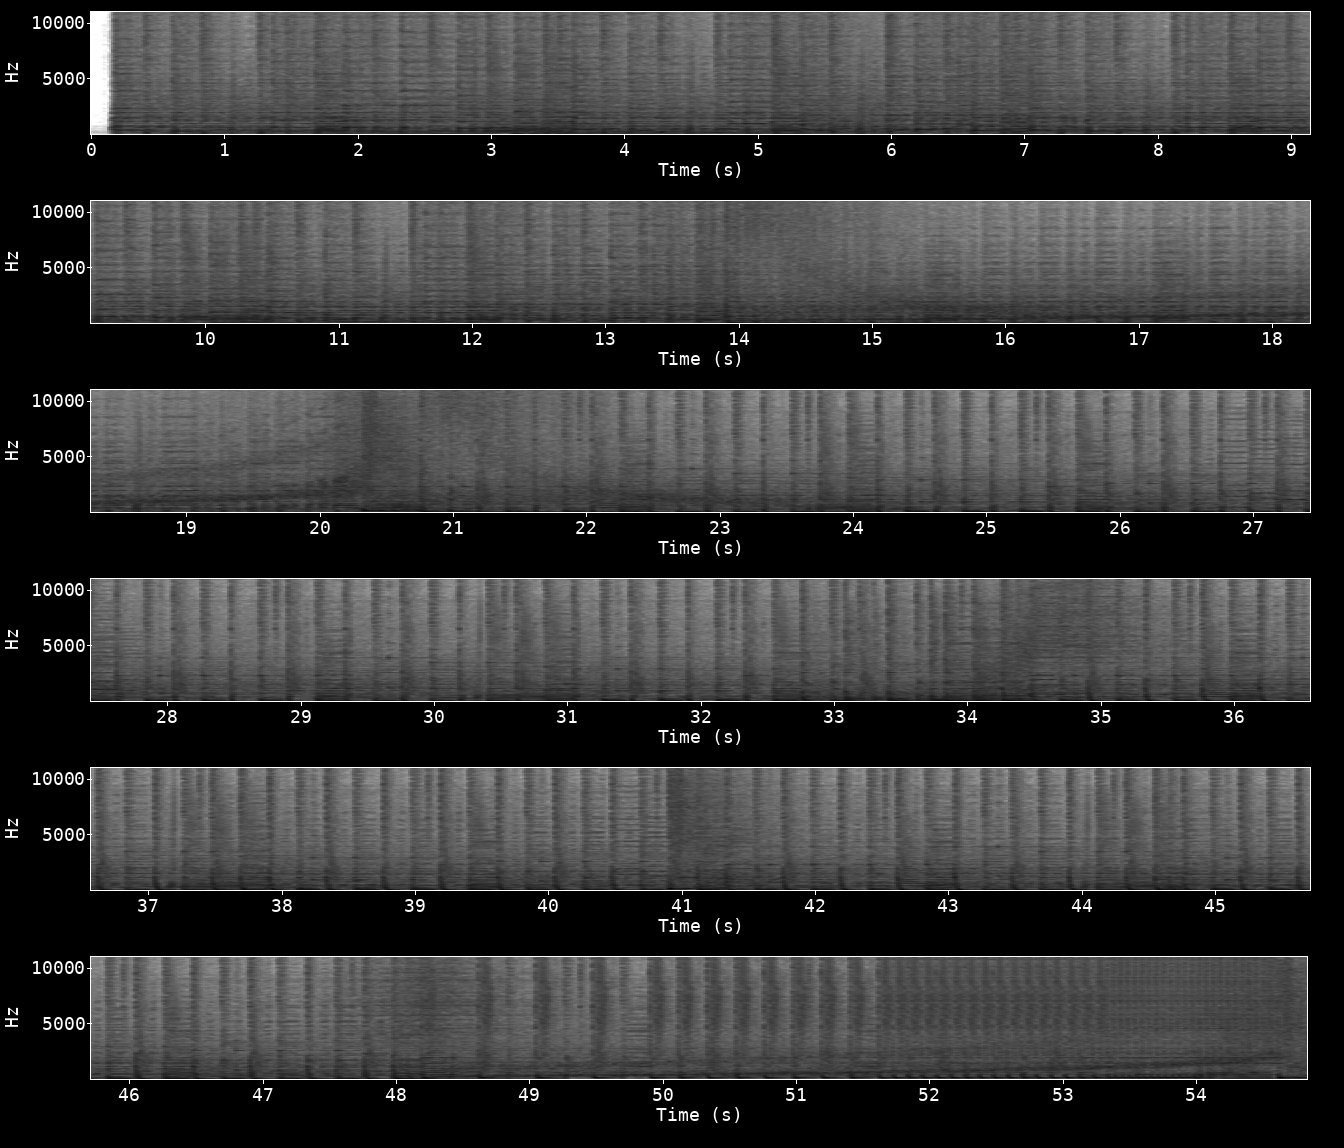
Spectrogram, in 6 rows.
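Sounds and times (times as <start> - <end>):
apres-ski karaoke backing music in G major without choir: 0.2 - 54.8.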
